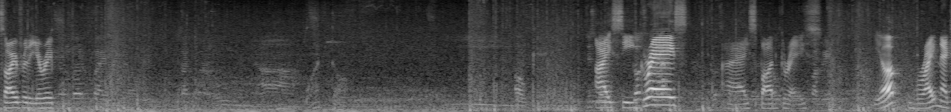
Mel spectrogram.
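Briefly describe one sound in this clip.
A horse's hooves clop on stone.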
